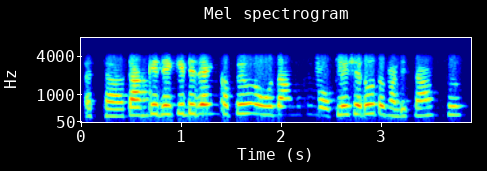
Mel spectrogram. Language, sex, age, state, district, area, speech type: Sindhi, female, 18-30, Madhya Pradesh, Katni, urban, conversation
